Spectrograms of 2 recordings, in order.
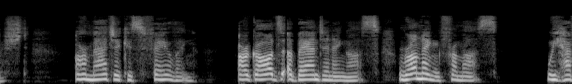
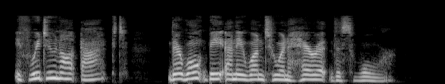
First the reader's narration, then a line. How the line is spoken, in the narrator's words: Elena said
